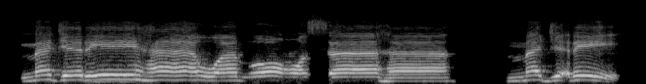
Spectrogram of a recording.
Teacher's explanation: harokat antara fathah dan kasrah, tapi kecenderungannya pada harokat kasrah lebih besar. Makanya disebut dengan imalah kubro.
